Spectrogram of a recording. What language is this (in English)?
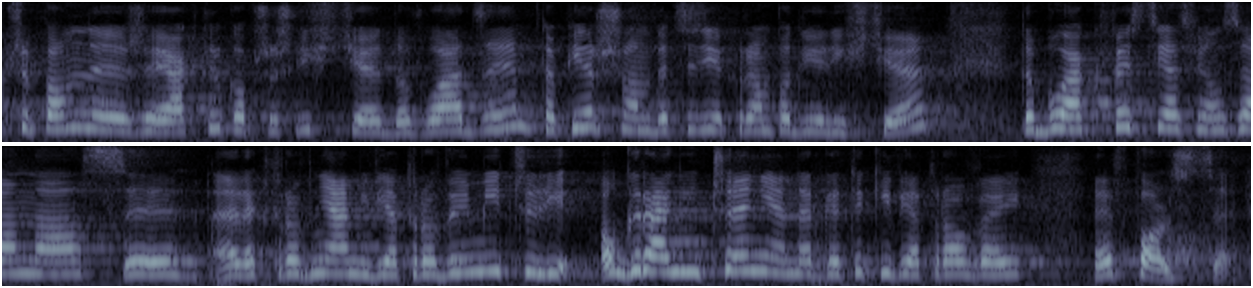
Polish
